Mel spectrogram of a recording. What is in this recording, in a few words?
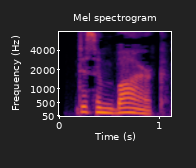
"Disembark" English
